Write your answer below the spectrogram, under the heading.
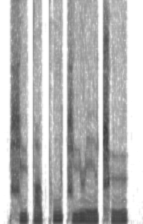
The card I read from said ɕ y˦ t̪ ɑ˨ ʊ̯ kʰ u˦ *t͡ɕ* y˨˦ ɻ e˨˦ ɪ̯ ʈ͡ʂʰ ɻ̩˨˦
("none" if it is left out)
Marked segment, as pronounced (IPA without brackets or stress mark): t͡ɕ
